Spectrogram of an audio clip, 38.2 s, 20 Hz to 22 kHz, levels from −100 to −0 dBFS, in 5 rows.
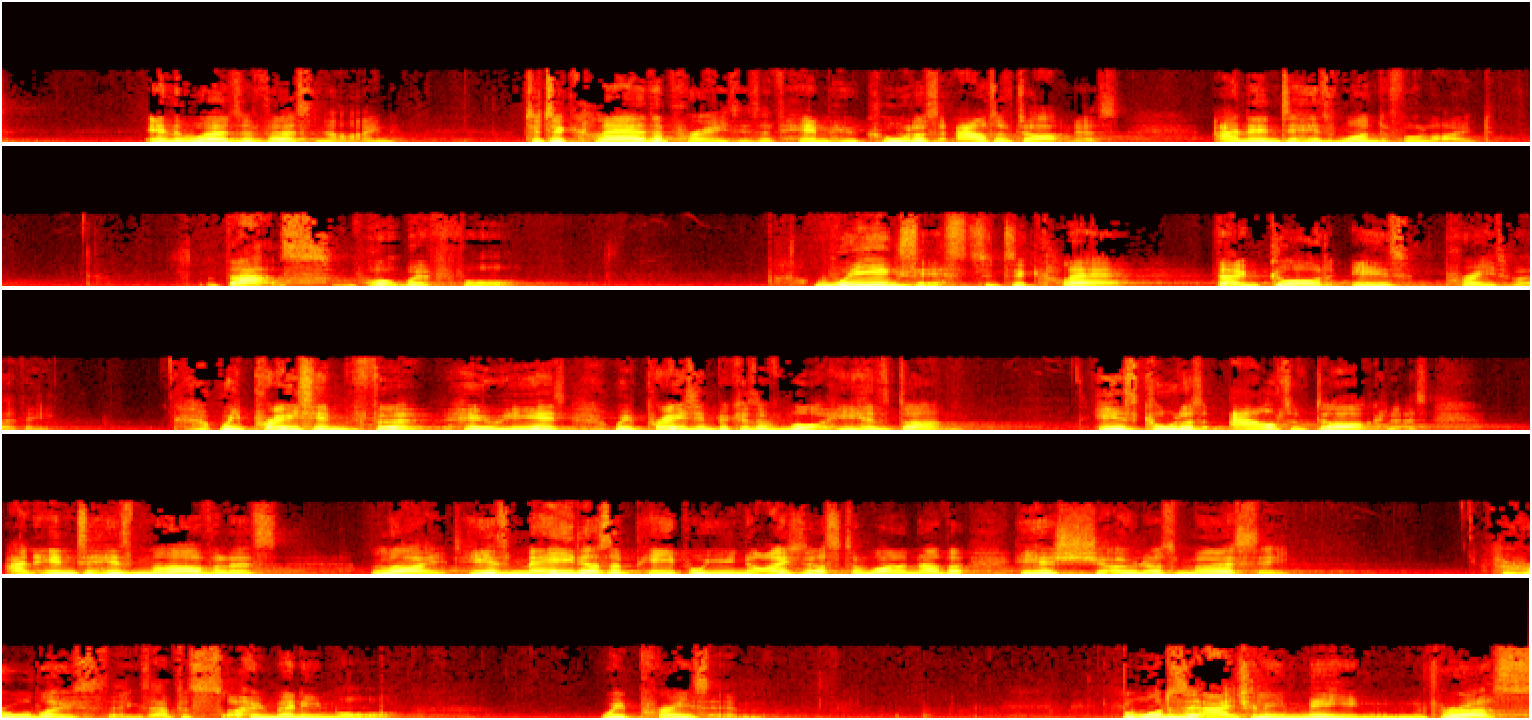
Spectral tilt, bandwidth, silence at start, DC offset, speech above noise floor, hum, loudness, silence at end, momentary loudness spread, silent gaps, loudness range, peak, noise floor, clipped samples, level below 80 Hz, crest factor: -6.5 dB/octave; 11.5 kHz; 0.75 s; under 0.1%; 40 dB; none; -21 LUFS; 0 s; 16 LU; none; 6 LU; -2 dBFS; -61 dBFS; under 0.1%; -58 dBFS; 18 dB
